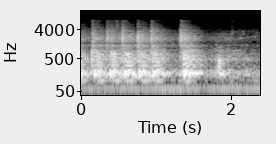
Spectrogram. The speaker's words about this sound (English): That's what Rio's massive Rocinha favela sounded like a couple of weeks ago. The gunfire went on for more than 3 hours.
